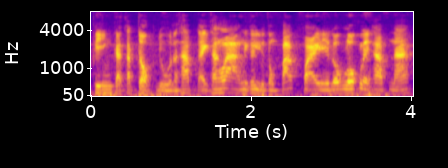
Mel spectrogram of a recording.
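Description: Guy doing a casual radio hobby demo at home, really sharp bright voice, bit of noise behind. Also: mid-range voice, steady tone, quick pace. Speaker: amateur radio hobbyist presenting his own video. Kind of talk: casual hands-on demonstration. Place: indoors at home.

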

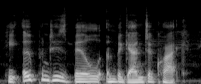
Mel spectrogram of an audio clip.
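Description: A man reading a children's audiobook as narrator, in an expressive, measured read-aloud style. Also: medium pitch, husky, dull audio. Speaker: storybook narrator.

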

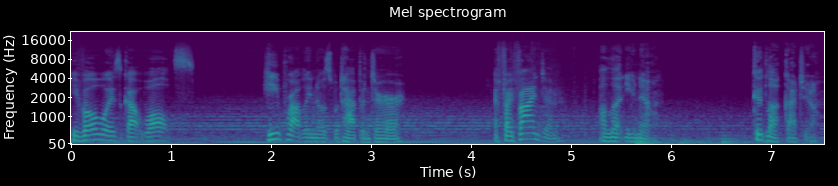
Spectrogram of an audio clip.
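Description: An actress playing a tough, jaded survivor in a video game, blunt, sardonic and profane. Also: female voice, a bass voice, expressive, moderate pace, pauses often, over music. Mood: softened, resigned. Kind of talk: video game dramatic acting.

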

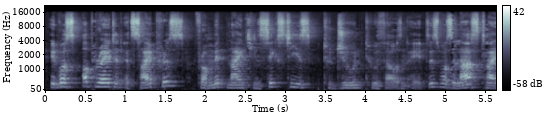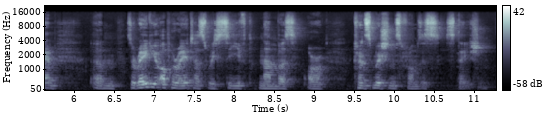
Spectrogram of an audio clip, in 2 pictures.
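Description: A man's voice: mid-range voice, moderate pace. A man presenting an informal educational slide lecture as a voice-over, recorded indoors. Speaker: presenter of an educational cryptology channel. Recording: roomy, echoey home recording.

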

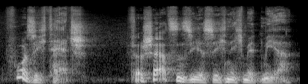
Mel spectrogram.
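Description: Grumpy, animated police inspector. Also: male voice, fairly low pitch, normal speed, exaggerated voice. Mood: irritated. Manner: gruff, curt, irritated. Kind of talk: German audio drama acting.

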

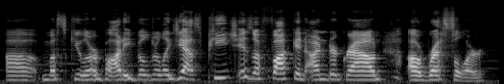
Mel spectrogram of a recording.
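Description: A woman's voice: fairly high pitch, normal speed, pushed and bright. A young woman streamer chatting casually while she draws, rambling and jokey with plenty of swearing. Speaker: streamer, artist. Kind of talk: casual livestream chat while drawing.

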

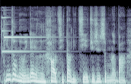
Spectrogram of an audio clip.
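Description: A man's voice: mid-range voice, big pitch swings, rapid-fire, heavy background noise. A man with a Taiwanese Mandarin accent, hosting a casual interview about a book. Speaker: radio show host.

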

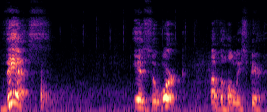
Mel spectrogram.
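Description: A man's voice: fairly high pitch, lively intonation, takes it slowly, distant mic, a little hiss or hum. An older man, a guest preacher in his sixties, delivering an earnest sermon and repeating phrases for emphasis. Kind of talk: sermon with altar call.

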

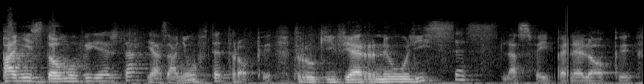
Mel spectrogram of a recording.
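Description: A man playing a smooth-talking young nobleman suitor. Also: medium pitch, sing-song, a little slow, fairly bright tone, slight background noise. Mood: wooing. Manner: theatrical, wheedling, declamatory. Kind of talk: 1940s radio acting in verse. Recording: echoey old radio archive.

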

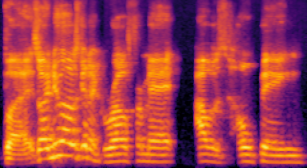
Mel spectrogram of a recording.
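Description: A man's voice: medium pitch, sing-song, a little fast, fairly bright tone. A man in his twenties, a reality show contestant, answering interview questions over a video call, earnest with many restarts and fillers. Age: 20s. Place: apartment living room.

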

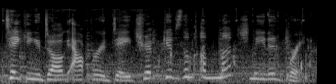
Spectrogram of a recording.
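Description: High-pitched upbeat woman TV reporter. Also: expressive, normal speed. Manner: polished, upbeat broadcast delivery. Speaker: TV reporter and presenter. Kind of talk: scripted feature narration. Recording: music bed behind voice.

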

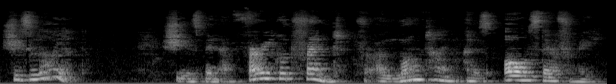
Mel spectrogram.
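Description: A woman's voice: medium pitch, big pitch swings, measured pace, a little mellow, distant mic, voice pushed up. A woman voicing a proud, loyal zebra pupil, sincere and admiring, in a storybook. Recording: roomy, echoey living room.

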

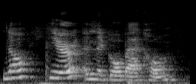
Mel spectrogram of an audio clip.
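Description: An older woman from Hawaii telling her life story in an interview, in a halting, plainspoken way with many "you know"s. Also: on the high side, very animated, roomy sound, slight background noise. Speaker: interview guest. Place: small indoor studio, seated before a backdrop.

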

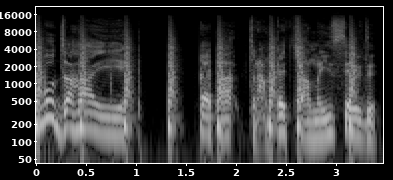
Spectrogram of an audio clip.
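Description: A man narrating a children's cartoon as a storyteller, in simple, expressive scripted sentences. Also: mid-range voice, a little slow, loud music behind the voice.

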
